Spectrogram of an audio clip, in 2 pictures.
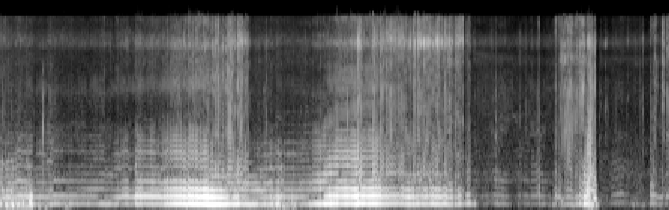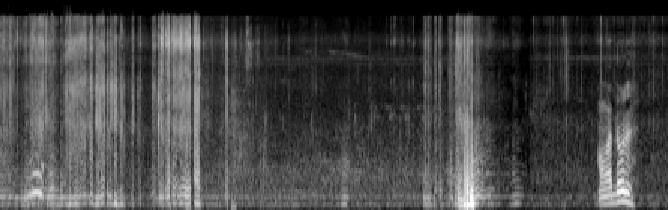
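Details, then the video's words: Swarm of honey bees at a honey harvest, a loud steady hum with stacked tones for about six seconds, then quieter buzzing under bursts of talk, knocks and scraping. "Full video ng pag puhag sa pukyutan"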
